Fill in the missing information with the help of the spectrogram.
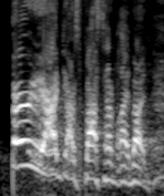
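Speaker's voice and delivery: loud, high, thrilled shout; overjoyed coach shouting. Retold or imitated. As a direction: shout with pride while shaking the boy. Coach after the win.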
